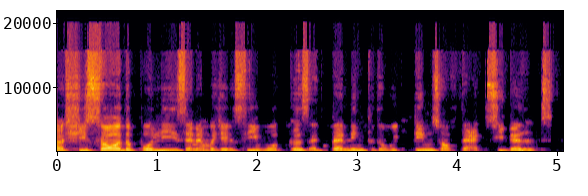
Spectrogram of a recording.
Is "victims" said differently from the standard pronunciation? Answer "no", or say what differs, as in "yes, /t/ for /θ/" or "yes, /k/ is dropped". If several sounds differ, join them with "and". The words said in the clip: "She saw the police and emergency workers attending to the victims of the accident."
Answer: yes, /w/ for /v/ and /s/ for /z/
